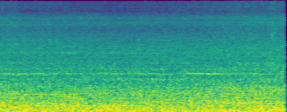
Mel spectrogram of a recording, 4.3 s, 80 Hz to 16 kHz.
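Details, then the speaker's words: 2000 Toyota Land Cruiser 4.7 L V8 with K&N cold air intake, automatic with overdrive, heard under the open hood: steady, even low rumble with no knocks, misses or ticks; running smooth, normal idle. "K&N cold air intake. Running smooth, sounds good. Obviously, reliable engines."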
